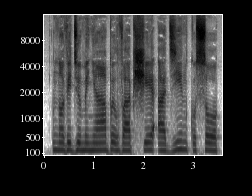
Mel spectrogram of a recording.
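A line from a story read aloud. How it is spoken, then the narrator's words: Plain. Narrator (Russian): сказал Костя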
